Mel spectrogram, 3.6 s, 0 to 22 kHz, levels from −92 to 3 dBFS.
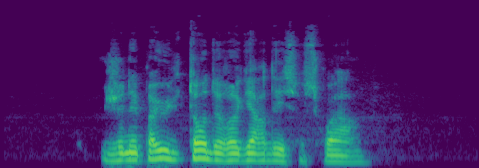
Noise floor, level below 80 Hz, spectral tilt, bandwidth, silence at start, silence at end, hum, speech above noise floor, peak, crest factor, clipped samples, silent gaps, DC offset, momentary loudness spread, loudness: -78 dBFS; -62 dBFS; -7 dB/octave; 11 kHz; 0.75 s; 0.85 s; none; 57 dB; -4 dBFS; 20 dB; under 0.1%; none; under 0.1%; 9 LU; -22 LUFS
